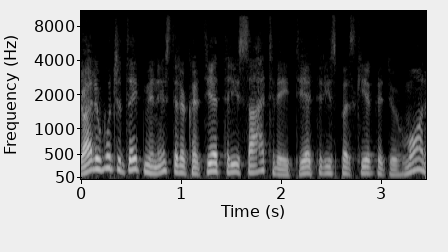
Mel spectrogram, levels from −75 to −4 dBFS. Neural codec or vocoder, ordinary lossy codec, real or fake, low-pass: codec, 16 kHz in and 24 kHz out, 0.6 kbps, FocalCodec, streaming, 4096 codes; MP3, 48 kbps; fake; 9.9 kHz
